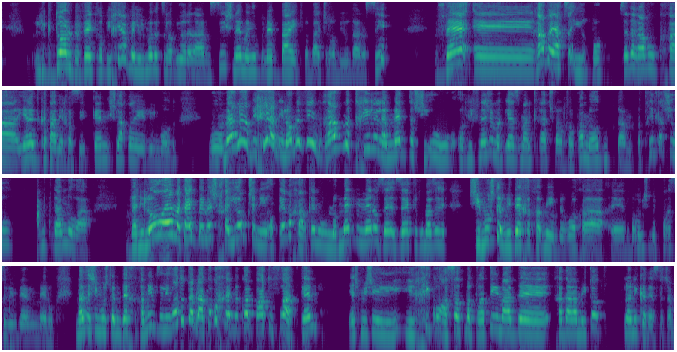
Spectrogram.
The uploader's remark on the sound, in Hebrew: השיעור הועבר והוקלט בזום בחודש אדר א ה'תשפ"ב.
